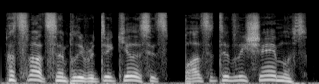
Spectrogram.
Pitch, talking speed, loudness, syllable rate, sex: 165 Hz, 130 wpm, -16 LUFS, 6.1 syllables/s, male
